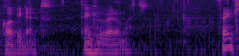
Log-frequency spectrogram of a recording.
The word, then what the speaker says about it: Covident: Yes, Covident. I'm pronouncing it properly?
